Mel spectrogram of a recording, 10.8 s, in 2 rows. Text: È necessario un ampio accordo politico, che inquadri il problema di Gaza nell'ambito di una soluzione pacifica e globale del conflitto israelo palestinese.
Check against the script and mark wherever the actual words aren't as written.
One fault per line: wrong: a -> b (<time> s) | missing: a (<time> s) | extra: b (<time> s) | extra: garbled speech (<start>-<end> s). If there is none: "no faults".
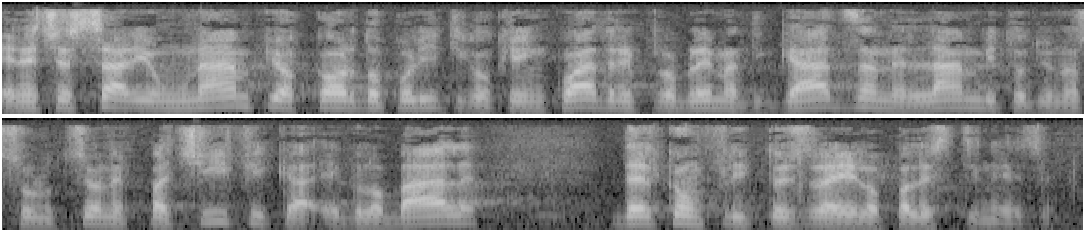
no faults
